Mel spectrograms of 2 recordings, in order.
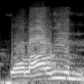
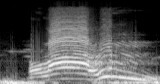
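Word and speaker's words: ضلال: Jikalau ada tanwin fathah, tanwin kasrah, tanwin dhommah, nun mati ke depan bertemu dengan huruf yang enam tadi, maka membacanya jangan dibaca dolalin kalau di sini. Dolalim, tuh.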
